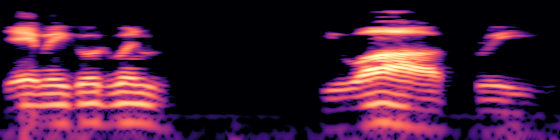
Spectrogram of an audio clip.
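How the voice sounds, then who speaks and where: An actor playing a stern, dignified judge, formal and solemn, in an old radio drama. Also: male voice, low-pitched, fairly even intonation, takes it slowly, loud music behind the voice. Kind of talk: 1950s radio drama acting. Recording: dull old radio recording.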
